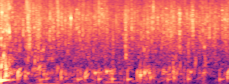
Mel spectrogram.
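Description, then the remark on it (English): Water pours steadily into a pot of mixed herbs to be boiled, a soft continuous burbling splash with irregular gurgles, fairly quiet, with no voices. “Now, just the water. Let it boil over.”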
